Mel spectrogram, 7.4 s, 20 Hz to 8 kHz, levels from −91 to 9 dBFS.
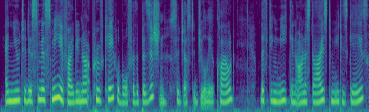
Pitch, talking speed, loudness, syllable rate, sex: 220 Hz, 210 wpm, -17 LUFS, 5.6 syllables/s, female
